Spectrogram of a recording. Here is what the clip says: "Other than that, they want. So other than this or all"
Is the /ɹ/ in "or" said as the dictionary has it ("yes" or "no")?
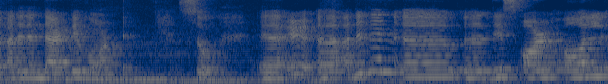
no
